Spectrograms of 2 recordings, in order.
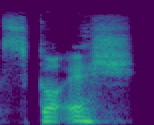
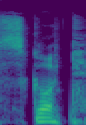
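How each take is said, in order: First: The T is replaced by a glottal stop. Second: The T is clearly pronounced as a T. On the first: "we do these like glottal T's where it's like" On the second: "Instead of"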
